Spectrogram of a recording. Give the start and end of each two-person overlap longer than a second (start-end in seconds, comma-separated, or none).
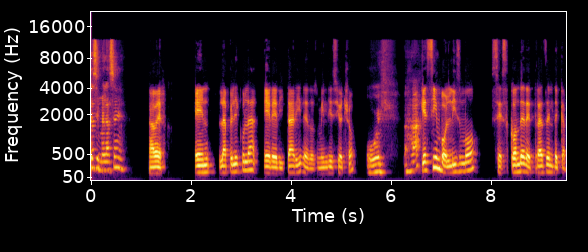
none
